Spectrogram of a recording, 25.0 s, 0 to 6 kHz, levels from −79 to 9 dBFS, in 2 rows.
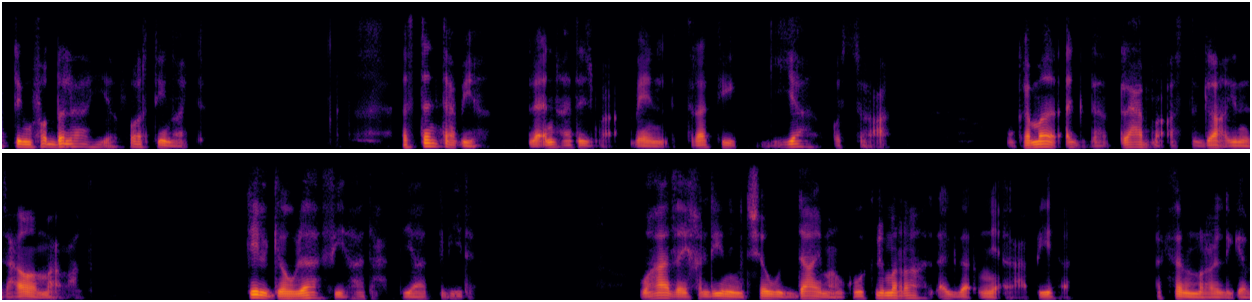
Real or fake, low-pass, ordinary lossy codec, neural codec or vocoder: fake; 5.4 kHz; none; codec, 24 kHz, 1.2 kbps, DualCodec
